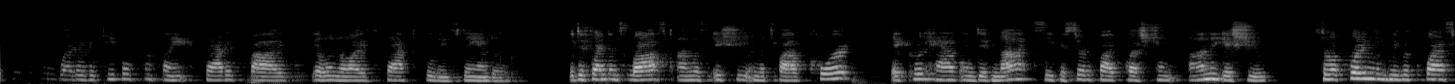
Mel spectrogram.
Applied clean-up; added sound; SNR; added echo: neural mask model DeepFilterNet 3.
